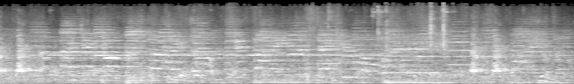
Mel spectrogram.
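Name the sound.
dogs barking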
